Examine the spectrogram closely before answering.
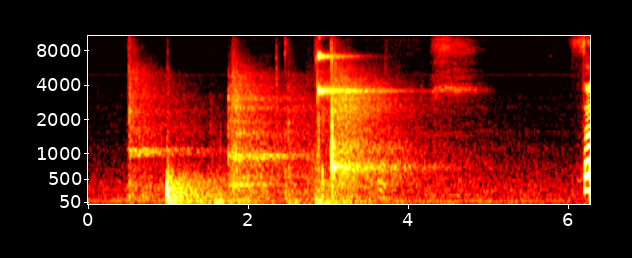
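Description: A ball is struck hard with a racket and thuds off the walls, echoing in a large hall.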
